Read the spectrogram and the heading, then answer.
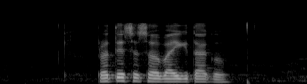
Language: Nepali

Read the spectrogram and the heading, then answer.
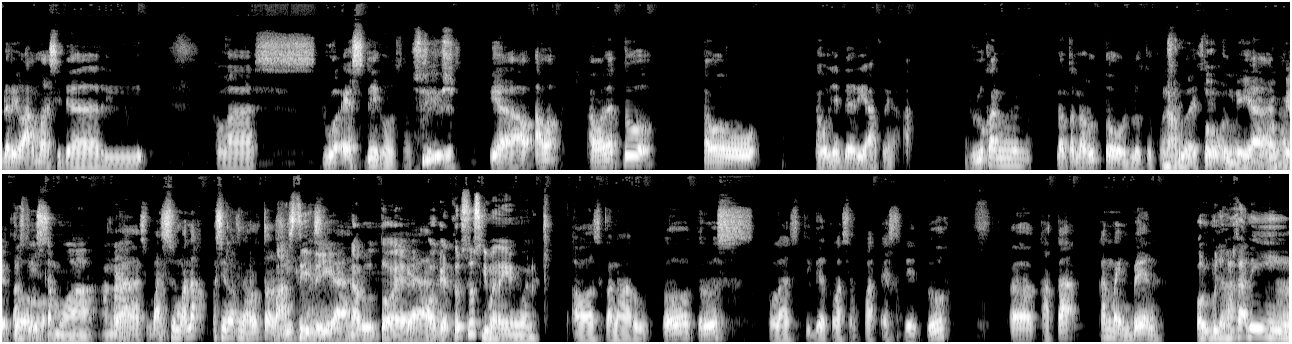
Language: Indonesian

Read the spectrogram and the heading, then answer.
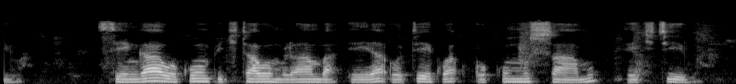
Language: Ganda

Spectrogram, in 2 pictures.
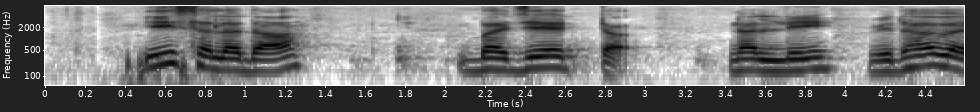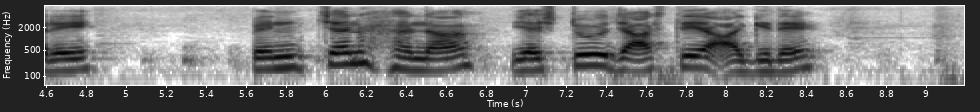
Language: Kannada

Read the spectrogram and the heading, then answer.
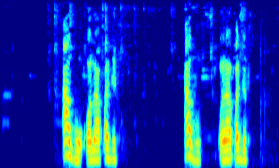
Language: Igbo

